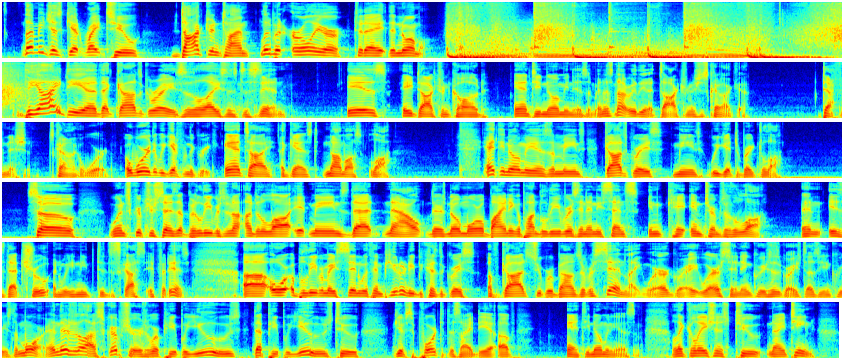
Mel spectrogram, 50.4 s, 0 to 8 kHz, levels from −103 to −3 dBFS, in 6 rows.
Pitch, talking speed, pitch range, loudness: 120 Hz, 200 wpm, 95-135 Hz, -19 LUFS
